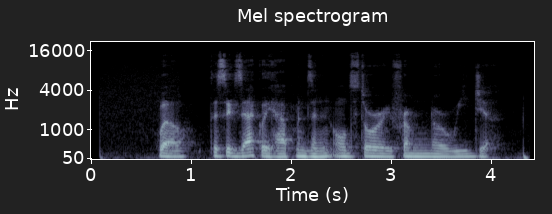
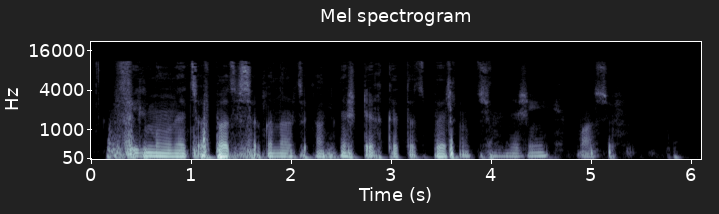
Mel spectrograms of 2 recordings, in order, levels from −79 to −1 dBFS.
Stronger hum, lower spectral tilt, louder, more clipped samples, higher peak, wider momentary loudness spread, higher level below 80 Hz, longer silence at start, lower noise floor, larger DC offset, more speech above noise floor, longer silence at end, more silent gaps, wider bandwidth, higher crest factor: neither; about the same, -6.5 dB/octave vs -7.5 dB/octave; second, -30 LUFS vs -26 LUFS; neither; second, -12 dBFS vs -2 dBFS; second, 8 LU vs 16 LU; second, -52 dBFS vs -36 dBFS; about the same, 0.1 s vs 0.15 s; first, -56 dBFS vs -49 dBFS; neither; first, 28 dB vs 23 dB; second, 0.05 s vs 0.2 s; neither; first, 15 kHz vs 11.5 kHz; second, 18 dB vs 24 dB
